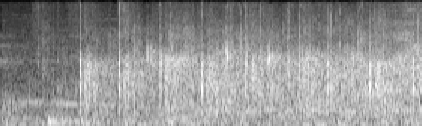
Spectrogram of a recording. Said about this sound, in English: Hallelujah. Praise the Lord. Give yourself a clap offering.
